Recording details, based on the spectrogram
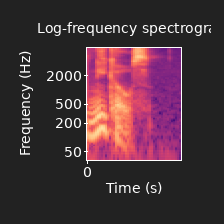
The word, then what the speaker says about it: Nekos: Like my aunts and my granny, like they don't they don't pronounce my real name correct. They call me Nicole. If you've ever been around them, then you know. They'll say with the quickness, Nicole. And I remember one of my aunts asked me, she was like, What is your real name? I was like, It's Nekos. And they was like, Oh, we've been just saying it wrong.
